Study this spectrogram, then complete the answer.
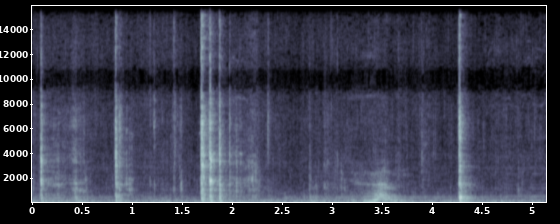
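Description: Pork adobo in annatto-tinted oil fries in a pan with whole garlic cloves, giving a steady low sizzle punctuated by a few sharp metallic clanks from a utensil, while a voice briefly speaks.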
